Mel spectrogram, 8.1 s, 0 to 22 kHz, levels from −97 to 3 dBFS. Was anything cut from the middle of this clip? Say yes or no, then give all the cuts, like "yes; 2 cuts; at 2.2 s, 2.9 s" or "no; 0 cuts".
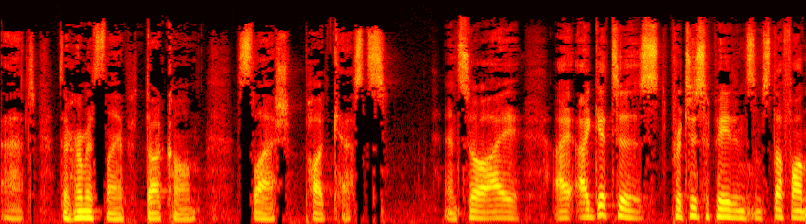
yes; 1 cut; at 4.3 s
